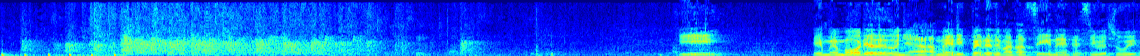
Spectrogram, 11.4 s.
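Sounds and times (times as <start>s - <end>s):
audience applause: 0.0s - 4.9s
speech: 6.8s - 7.3s, 8.2s - 11.3s.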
